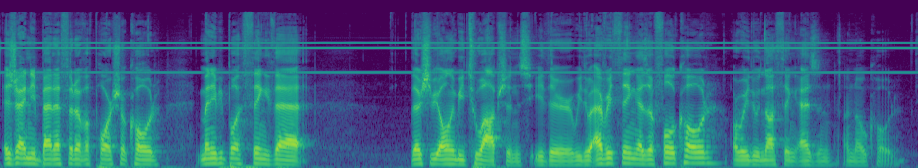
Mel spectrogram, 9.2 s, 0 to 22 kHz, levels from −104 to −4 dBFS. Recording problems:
high-pitched whine; noticeable; throughout; 6.5 kHz, 15 dB below the speech

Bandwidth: 16 kHz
